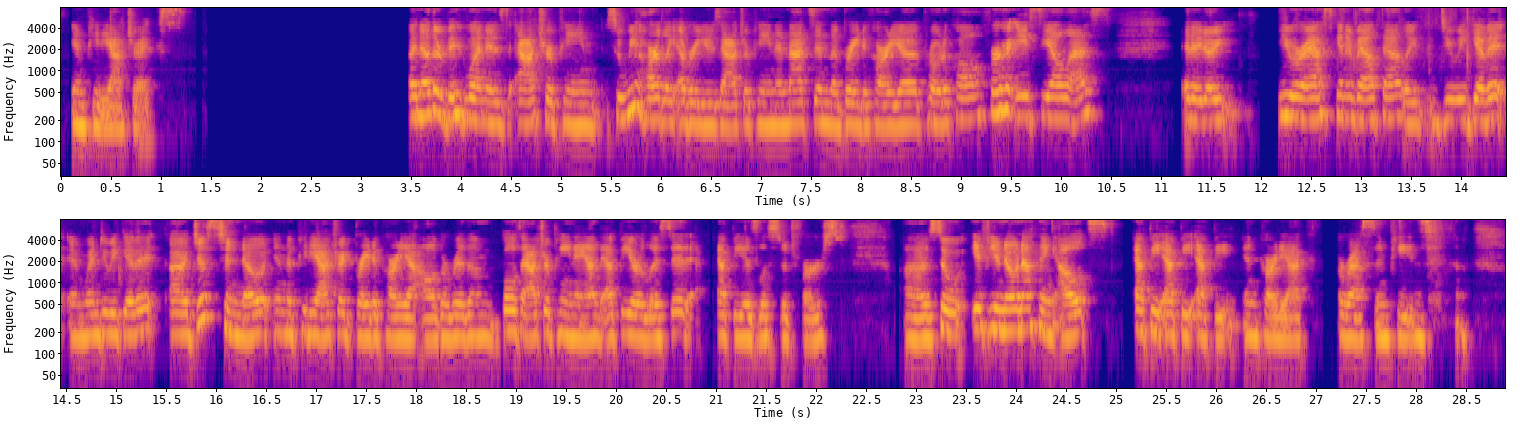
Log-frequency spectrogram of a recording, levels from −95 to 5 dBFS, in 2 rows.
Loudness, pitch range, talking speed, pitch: -19 LUFS, 170-205 Hz, 155 wpm, 185 Hz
